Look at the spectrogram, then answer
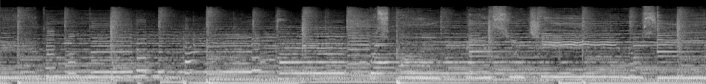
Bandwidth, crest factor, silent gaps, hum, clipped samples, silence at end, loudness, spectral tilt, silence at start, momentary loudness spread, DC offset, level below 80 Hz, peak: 16.5 kHz; 12 dB; none; none; under 0.1%; 0 s; -13 LUFS; -5 dB/octave; 0 s; 2 LU; under 0.1%; -20 dBFS; 0 dBFS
